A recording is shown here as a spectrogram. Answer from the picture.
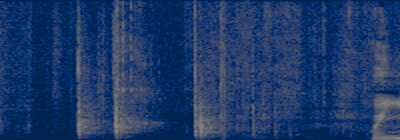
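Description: Sticker sheets being handled and shuffled: a few short light taps and paper rustles in the first second, then a woman's voice begins near the end.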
